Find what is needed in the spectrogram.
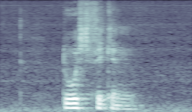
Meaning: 1. to fuck through(out), to fuck someone's brains out (to give long and hard intercourse) 2. to be fucked (to receive long and hard intercourse through someone/something) 3. to be fucked up
- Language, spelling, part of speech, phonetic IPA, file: German, durchficken, verb, [ˈdʊʁçˌfɪkn̩], De-durchficken.ogg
